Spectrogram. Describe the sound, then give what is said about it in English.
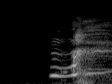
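After a short silence, a tired person gives a single drawn-out yawn: a low voiced groan that rises and opens into a breathy exhale, with no talking. “I can't stop yawning.”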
